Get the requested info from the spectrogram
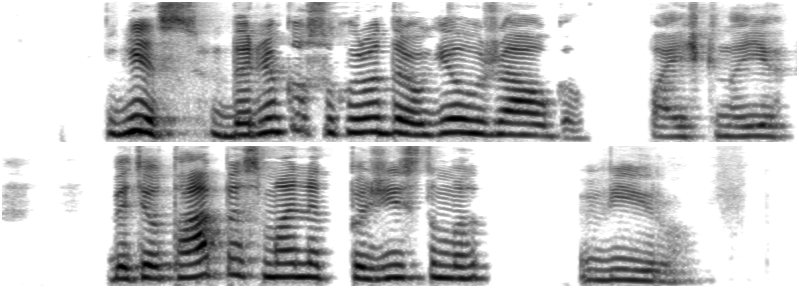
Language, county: Lithuanian, Marijampolė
